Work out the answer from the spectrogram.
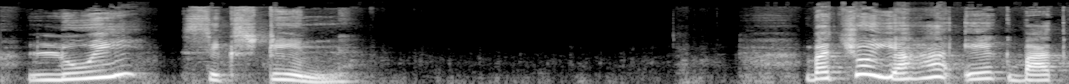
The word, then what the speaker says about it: Louis: France का राजा था लुई 16। बच्चों, यहाँ एक बात का खास ध्यान रखना, इसको गलती से भी लुईस 16 नहीं बोलोगे। क्या बोलोगे? लुई 16।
